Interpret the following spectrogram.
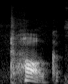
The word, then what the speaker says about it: talk: it's not talk it's L is silent L is silent right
